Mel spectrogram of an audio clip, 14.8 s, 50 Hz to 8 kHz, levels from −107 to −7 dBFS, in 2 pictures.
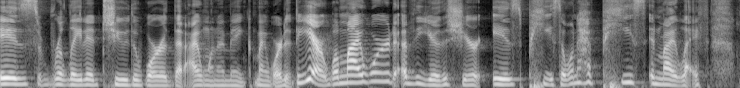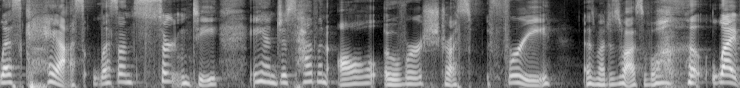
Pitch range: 180-245 Hz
